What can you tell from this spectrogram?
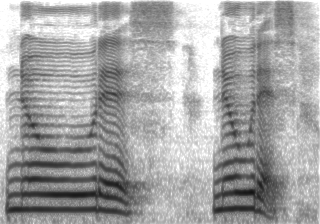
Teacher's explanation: What the tongue does is it comes up to touch the upper palate, and instead of blocking the air and releasing, it kind of gives the upper palate a high five.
